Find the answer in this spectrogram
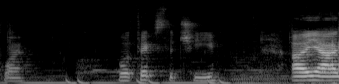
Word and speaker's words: Qi: Well, it fixed the chi. Yeah, it's spelled chi, Qi.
